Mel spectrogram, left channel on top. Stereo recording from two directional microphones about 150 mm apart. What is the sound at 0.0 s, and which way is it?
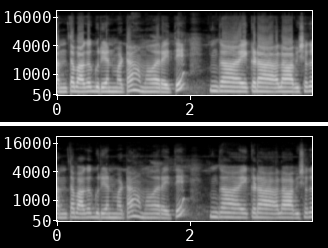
Speech, 25° left (ahead or behind).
